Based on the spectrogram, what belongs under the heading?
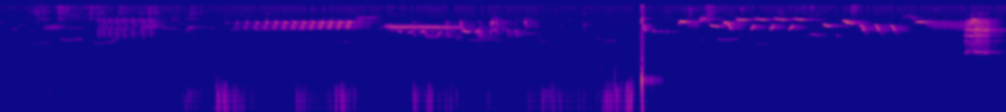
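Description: Songbirds singing: a fast high trill, then varied chirps and whistles. Low rumbling bumps come and go in the first half, and there is one sharp click a little after six seconds in.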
